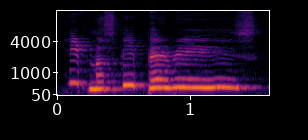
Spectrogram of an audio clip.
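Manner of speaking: very high, lilting bird call; roly-poly bird singing hello; sing-song bird. Acted. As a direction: chirp a cheerful greeting. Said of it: "sang the roly-poly bird".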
